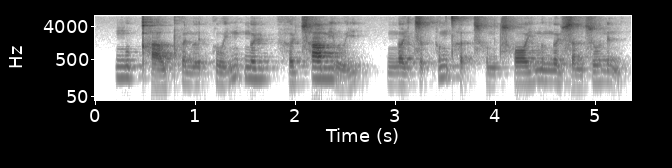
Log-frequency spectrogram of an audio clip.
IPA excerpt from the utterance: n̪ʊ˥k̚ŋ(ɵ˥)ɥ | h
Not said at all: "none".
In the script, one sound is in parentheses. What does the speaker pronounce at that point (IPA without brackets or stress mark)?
ɵ˥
